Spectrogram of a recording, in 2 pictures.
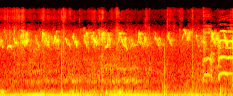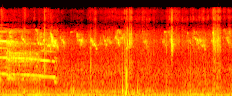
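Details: Rooster, presented as a talking rooster, gives a single crow of almost two seconds: a strained, harmonic note that slides gently downward, while busy high twittering from small birds runs throughout.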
